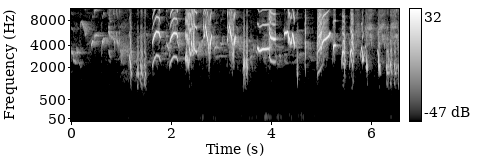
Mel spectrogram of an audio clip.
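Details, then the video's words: An oriental magpie-robin sings continuously ('gacor'), as a lure to make other magpie-robins sing: loud hooked whistles repeated in pairs, sharp upslurs and quick chattering phrases, very high and varied. "Kacer jenis manapun bakalan langsung emosi gacor dengan pancingan burung Kacer gacor nembak ini"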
